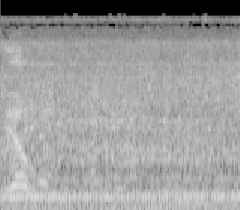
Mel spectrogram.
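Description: River tour boat's engine running at a steady pitch, a constant hum over an even rushing noise.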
